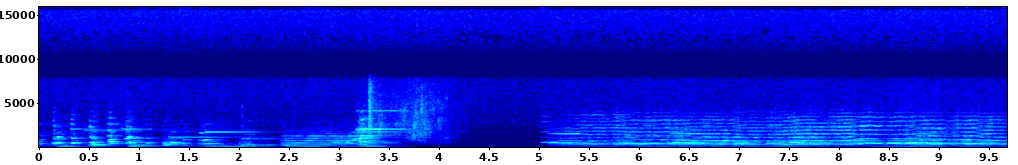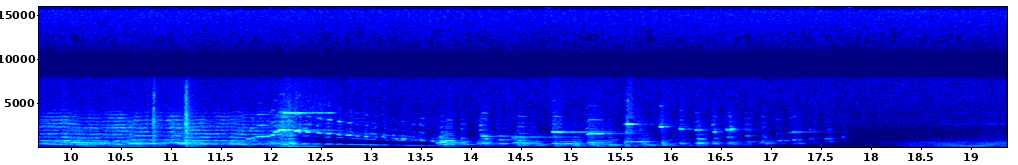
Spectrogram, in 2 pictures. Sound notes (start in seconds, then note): 3.3 water splashes; 5.0 whimsical music; 18.2 soft ominous music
